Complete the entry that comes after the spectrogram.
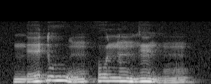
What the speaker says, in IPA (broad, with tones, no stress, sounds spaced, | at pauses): ŋ e˨˥ ɗ u˥ w ũ˩˧˩ h o˥ n ũ˥˧ ɡ ẽ˥˧ ɡ õ˩˧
